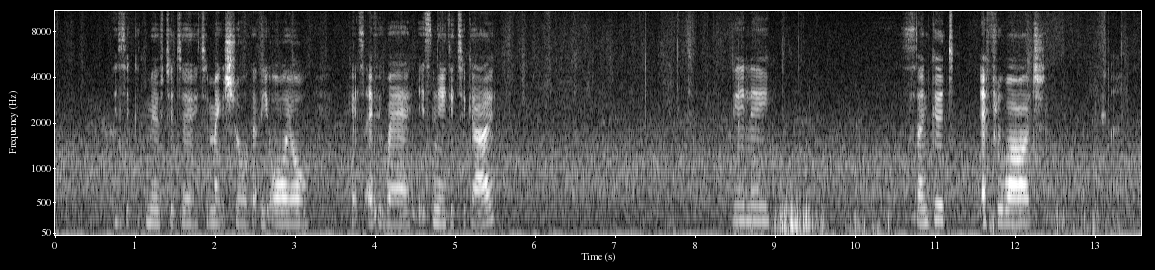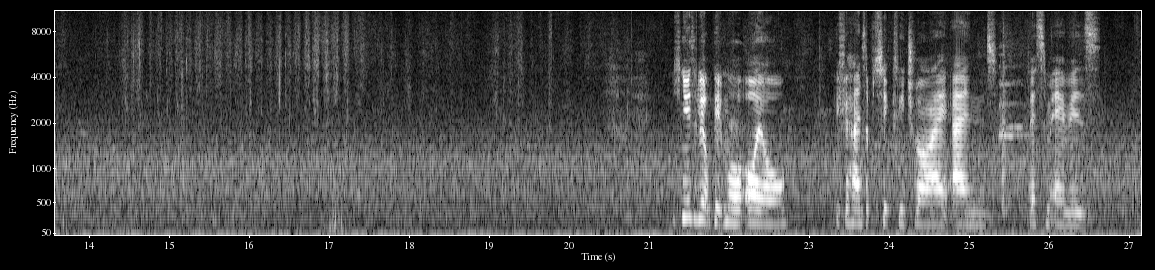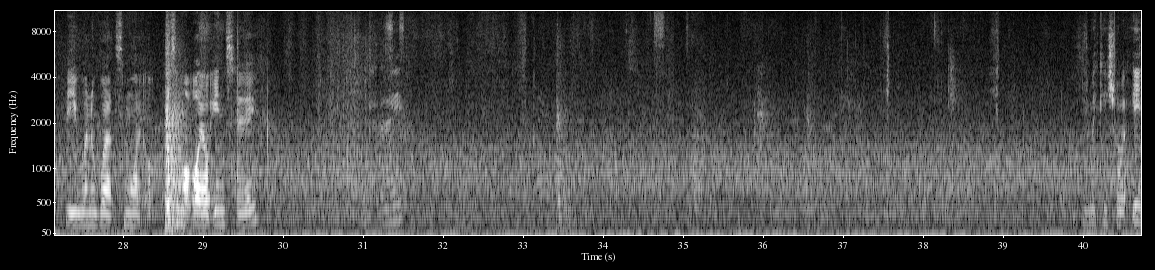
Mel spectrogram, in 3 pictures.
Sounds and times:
Speech: 0.8s - 5.5s, 8.5s - 9.0s, 10.7s - 12.4s, 21.3s - 22.7s, 23.4s - 26.6s, 27.3s - 29.8s, 40.0s - 40.7s.

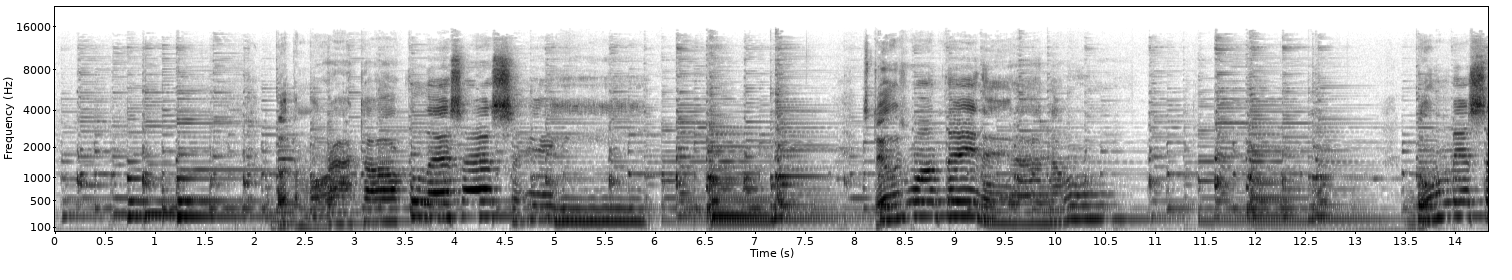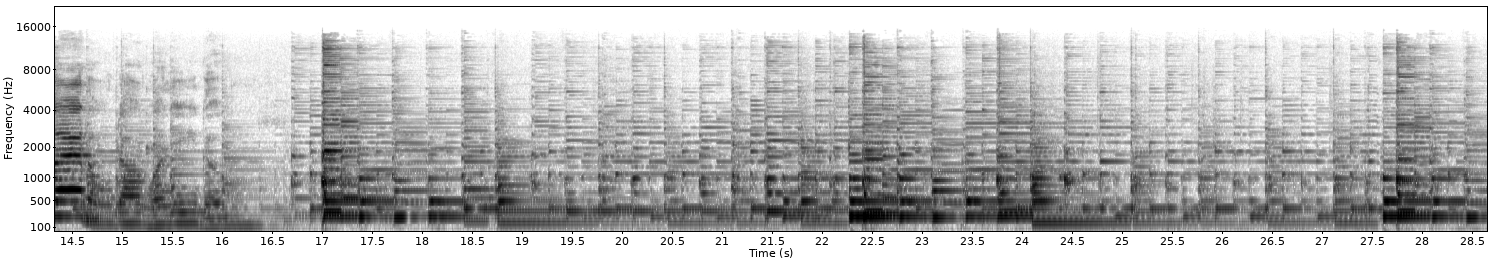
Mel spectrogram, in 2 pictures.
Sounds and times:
Music: 0.0s - 28.6s.

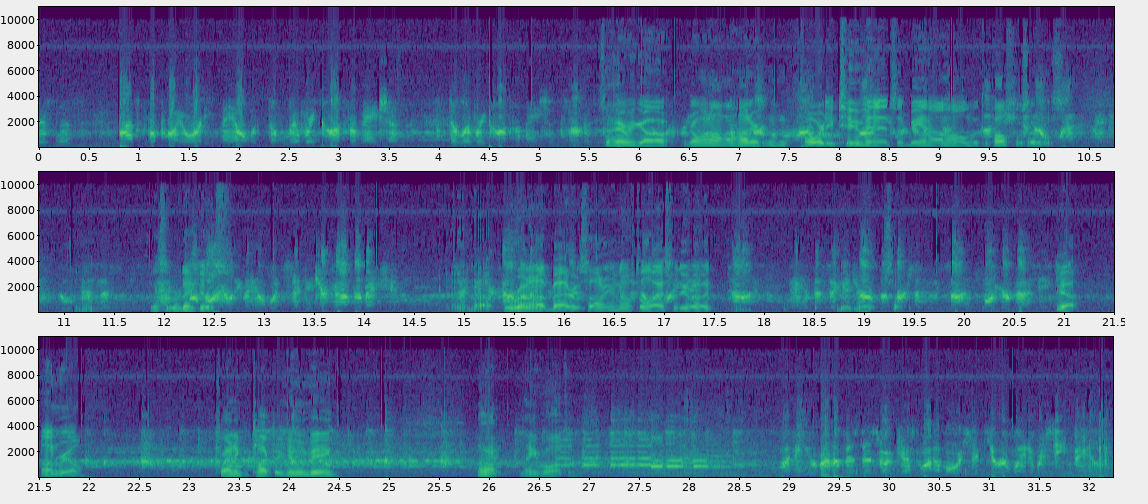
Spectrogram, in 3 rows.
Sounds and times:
Radio: 0.0s - 27.0s, 28.9s - 32.2s
Speech: 4.2s - 22.0s.

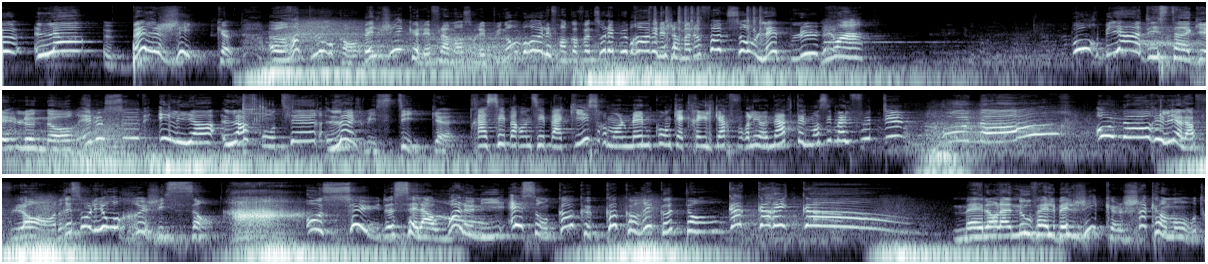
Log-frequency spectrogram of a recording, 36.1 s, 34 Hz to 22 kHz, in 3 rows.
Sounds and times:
Speech: 0.0s - 8.7s, 10.7s - 36.1s.

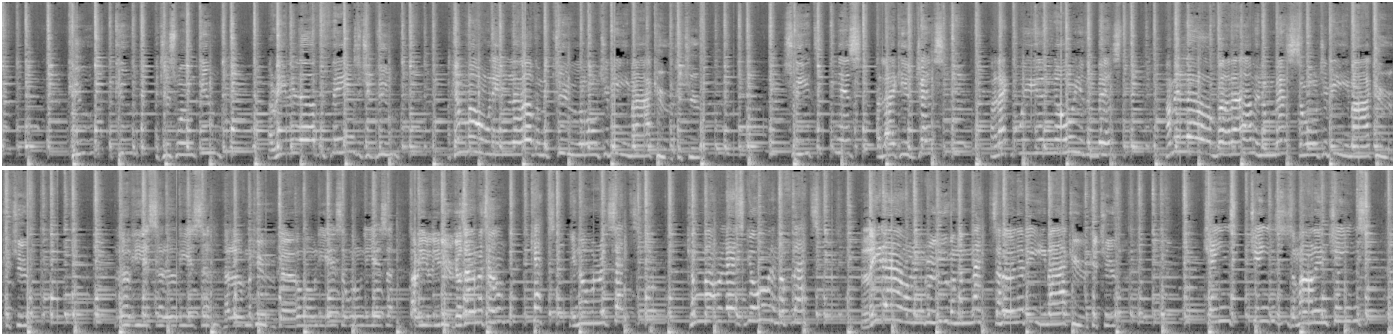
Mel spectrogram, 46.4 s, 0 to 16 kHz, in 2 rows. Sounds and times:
Music: 0.0s - 46.3s.

